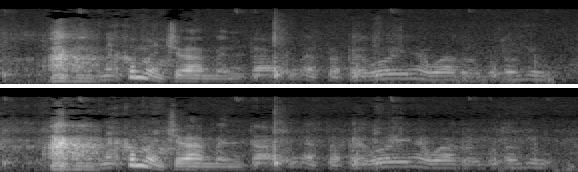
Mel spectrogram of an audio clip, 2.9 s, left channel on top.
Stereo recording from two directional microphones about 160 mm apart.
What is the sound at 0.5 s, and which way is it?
Speech, 35° right (ahead or behind).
